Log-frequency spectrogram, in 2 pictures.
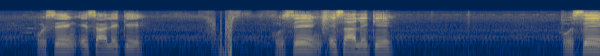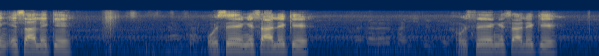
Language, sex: Southern Sotho, male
